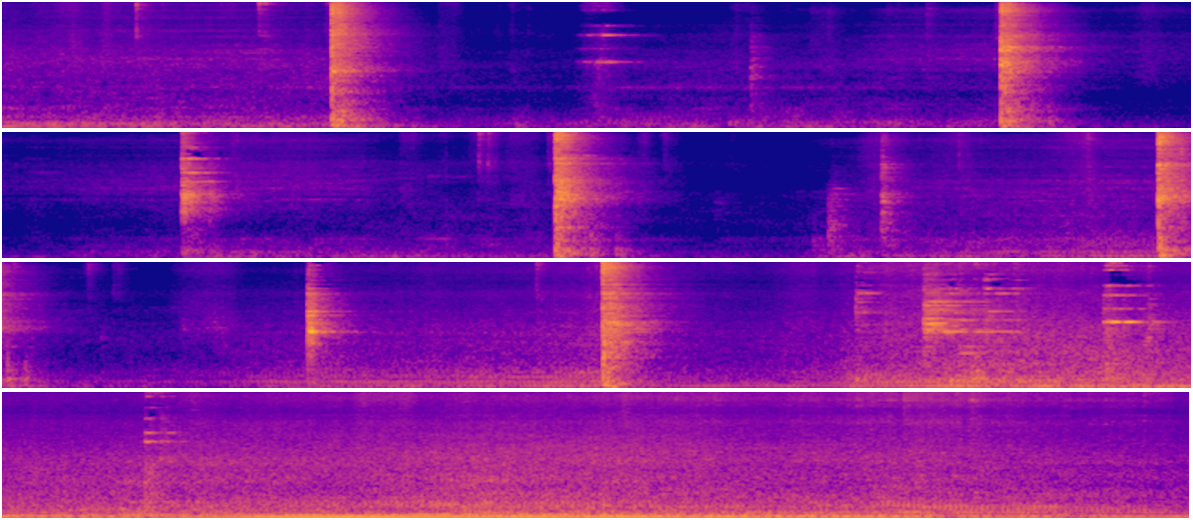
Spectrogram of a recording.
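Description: Hammer blows on a truck wheel rim while the lock ring is knocked off by hand: about seven sharp metallic strikes, one to three seconds apart. A louder low rumble follows and fills the last six seconds or so.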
